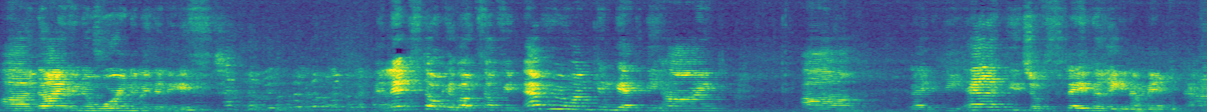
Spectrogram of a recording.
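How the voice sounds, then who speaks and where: A woman from Israel with an Israeli accent doing a stand-up comedy set, deadpan and ironic with bursts of mock outrage. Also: mid-range voice, normal speed, a crowd in the background. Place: comedy club stage. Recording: echoey club, mic far away, audience noise. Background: audience laughter.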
